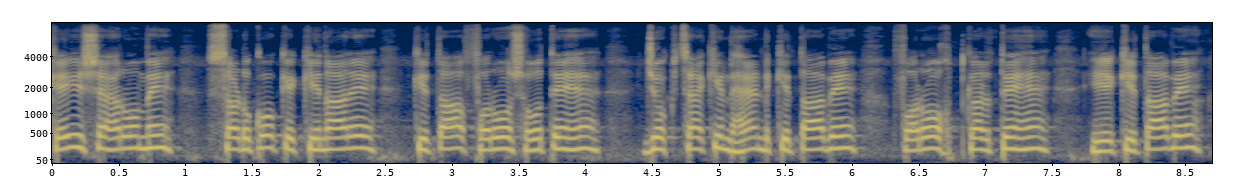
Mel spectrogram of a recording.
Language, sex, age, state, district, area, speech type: Urdu, male, 18-30, Uttar Pradesh, Saharanpur, urban, spontaneous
